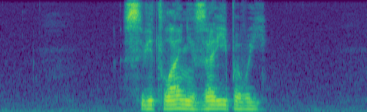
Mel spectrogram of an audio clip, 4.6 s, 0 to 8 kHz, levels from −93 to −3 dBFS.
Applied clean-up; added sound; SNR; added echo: none; none; none; none.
